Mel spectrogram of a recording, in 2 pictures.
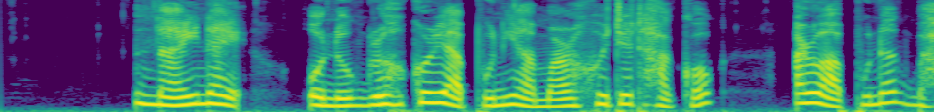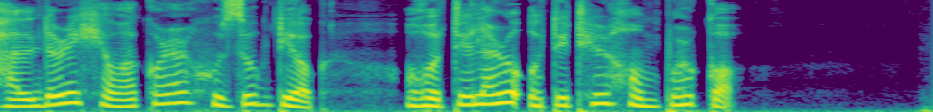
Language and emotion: Assamese, fearful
